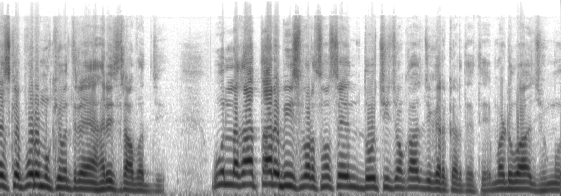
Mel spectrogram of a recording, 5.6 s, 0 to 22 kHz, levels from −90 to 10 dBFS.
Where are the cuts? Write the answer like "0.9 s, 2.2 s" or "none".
none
